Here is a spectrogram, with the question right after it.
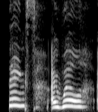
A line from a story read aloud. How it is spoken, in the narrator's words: I panted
